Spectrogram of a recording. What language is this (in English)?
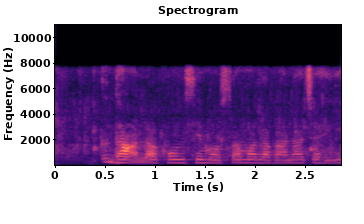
Chhattisgarhi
